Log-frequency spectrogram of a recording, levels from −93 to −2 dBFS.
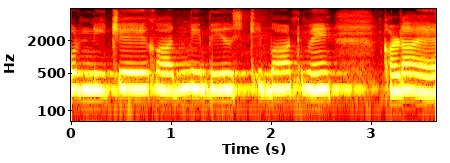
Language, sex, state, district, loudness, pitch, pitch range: Hindi, male, Uttar Pradesh, Shamli, -11 LUFS, 255 Hz, 250-260 Hz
